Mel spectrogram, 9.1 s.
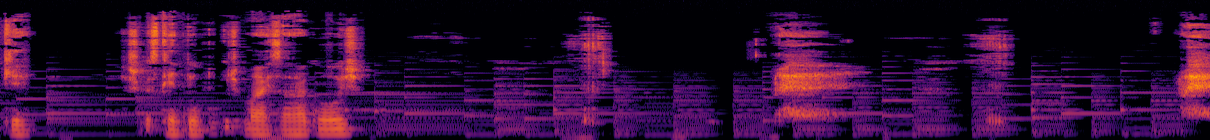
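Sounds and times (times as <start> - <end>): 
speech: 0.0 - 0.3, 0.9 - 2.8
sipping hot herbal tea: 4.3 - 4.6.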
